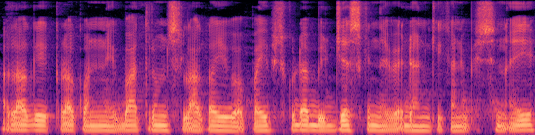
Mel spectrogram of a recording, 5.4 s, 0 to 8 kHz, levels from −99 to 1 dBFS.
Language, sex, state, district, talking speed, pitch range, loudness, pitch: Telugu, male, Andhra Pradesh, Sri Satya Sai, 135 wpm, 105-110 Hz, -16 LUFS, 105 Hz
